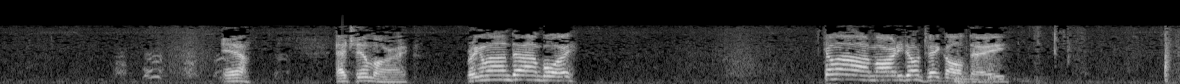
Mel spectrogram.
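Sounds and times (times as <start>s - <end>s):
steady broadband hiss: 0.0s - 11.7s
beagle barking: 1.1s - 3.0s
speech: 1.4s - 2.6s, 3.4s - 5.8s, 8.2s - 10.2s.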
